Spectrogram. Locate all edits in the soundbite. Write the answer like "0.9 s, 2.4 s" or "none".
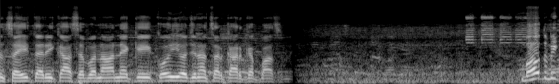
2.7 s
